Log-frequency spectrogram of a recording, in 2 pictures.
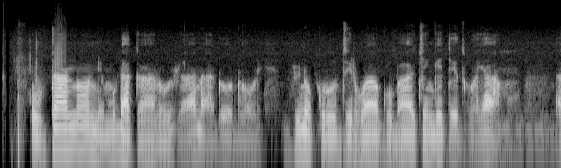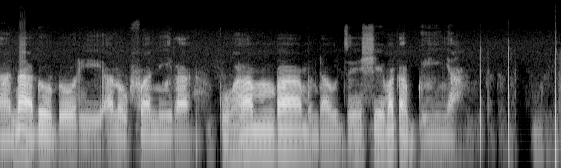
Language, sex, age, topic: Ndau, male, 18-24, health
